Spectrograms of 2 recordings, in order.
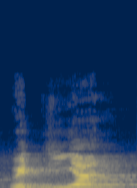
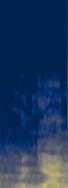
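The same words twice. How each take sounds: First: विज्ञान said as "vid-jnyaan"; corrected pronunciation. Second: विज्ञान said with g, "vigyaan"; rejected pronunciation. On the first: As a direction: say विज्ञान with a stop, then j, not g. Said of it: "वो सही है". (विज्ञान को "विज्-ज्यान" जैसा बोलते हुए) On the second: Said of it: "विज्ञान नहीं बोला जाता". (विज्ञान को "विग्यान" बोलते हुए) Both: Shown as a demonstration.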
